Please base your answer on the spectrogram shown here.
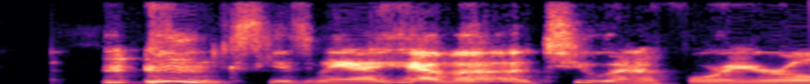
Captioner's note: clears throat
